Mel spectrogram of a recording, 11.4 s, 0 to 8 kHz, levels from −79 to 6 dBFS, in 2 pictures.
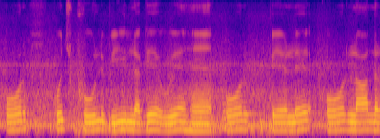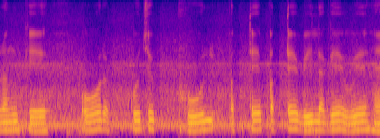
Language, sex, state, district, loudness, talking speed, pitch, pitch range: Hindi, male, Uttar Pradesh, Shamli, -13 LUFS, 115 wpm, 125 Hz, 120-135 Hz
